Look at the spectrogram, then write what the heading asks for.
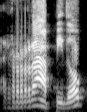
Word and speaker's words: rápido: Recordemos, la palabra rápido, por ejemplo, empieza con R, es una sola R, pero se pronuncian como si fueran dos R.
